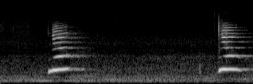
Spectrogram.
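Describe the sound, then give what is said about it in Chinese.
A leopard on a grassland lets out two short, rising, meow-like calls, each clear, spaced well apart over a faint low background rumble. “是猫科，对、但是就确实是豹子。”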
